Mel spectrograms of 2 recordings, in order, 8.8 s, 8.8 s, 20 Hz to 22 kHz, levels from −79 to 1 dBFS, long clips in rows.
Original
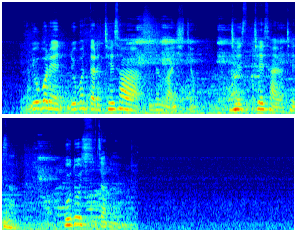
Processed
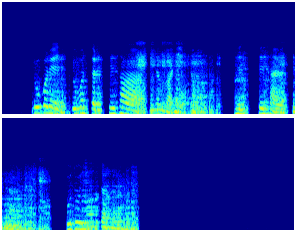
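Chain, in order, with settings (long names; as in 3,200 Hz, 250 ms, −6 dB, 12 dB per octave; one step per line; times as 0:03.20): single-sideband voice off tune −180 Hz 240–3,300 Hz
low-shelf EQ 470 Hz +8.5 dB
hum removal 96.07 Hz, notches 36
reversed playback
downward compressor 8 to 1, threshold −37 dBFS, peak gain reduction 24.5 dB
reversed playback
noise gate −40 dBFS, range −41 dB
level +7 dB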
